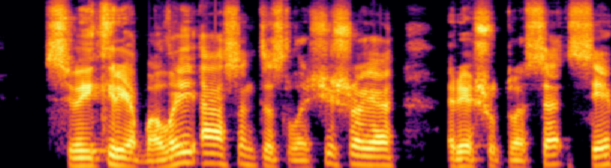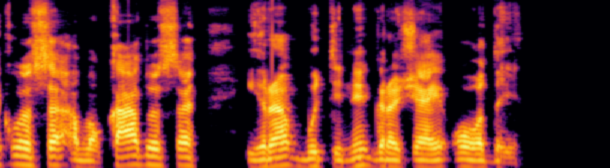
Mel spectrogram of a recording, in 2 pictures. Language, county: Lithuanian, Šiauliai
